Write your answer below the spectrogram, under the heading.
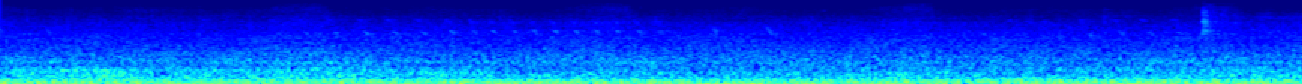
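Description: Steady low rumble of city background noise, with traffic-like hum, and one faint click near the end.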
